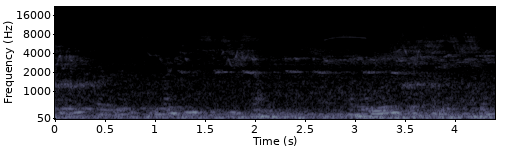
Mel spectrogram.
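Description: Outdoor ambience of songbirds chirping and singing in short phrases over a steady low rumble.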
